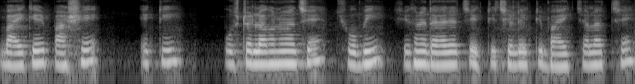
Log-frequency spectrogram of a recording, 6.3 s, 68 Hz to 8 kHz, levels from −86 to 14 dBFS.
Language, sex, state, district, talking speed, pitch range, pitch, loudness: Bengali, female, Odisha, Malkangiri, 150 wpm, 205-230 Hz, 220 Hz, -16 LUFS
